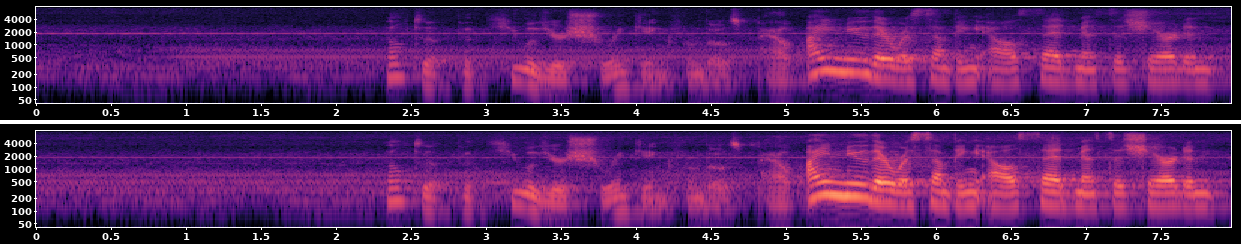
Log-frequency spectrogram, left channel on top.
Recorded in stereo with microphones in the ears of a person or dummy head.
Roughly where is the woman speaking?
Right.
